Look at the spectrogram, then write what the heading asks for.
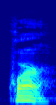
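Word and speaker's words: quare: It's the word pronounced quir.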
